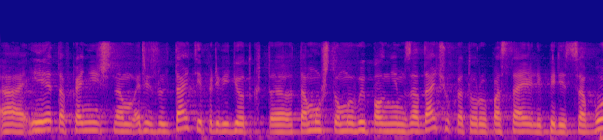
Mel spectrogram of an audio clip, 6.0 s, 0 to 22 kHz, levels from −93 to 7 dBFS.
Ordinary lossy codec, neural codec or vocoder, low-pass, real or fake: none; none; 7.2 kHz; real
